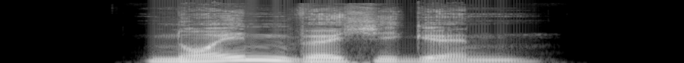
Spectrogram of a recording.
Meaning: inflection of neunwöchig: 1. strong genitive masculine/neuter singular 2. weak/mixed genitive/dative all-gender singular 3. strong/weak/mixed accusative masculine singular 4. strong dative plural
- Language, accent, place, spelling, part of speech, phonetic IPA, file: German, Germany, Berlin, neunwöchigen, adjective, [ˈnɔɪ̯nˌvœçɪɡn̩], De-neunwöchigen.ogg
